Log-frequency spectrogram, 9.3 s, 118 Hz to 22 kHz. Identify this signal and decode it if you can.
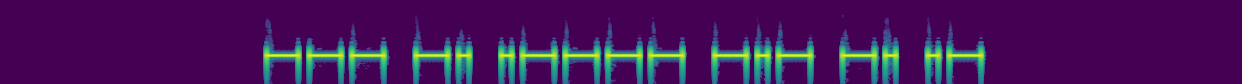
Morse code, heard as a keyed tone, about 15 wpm, 700 Hz. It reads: ON1KNA
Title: DXCC-100 Call Signs - 6 Characters - Repeated 3x - 15wpm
